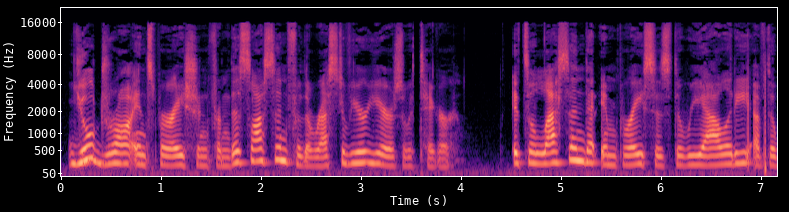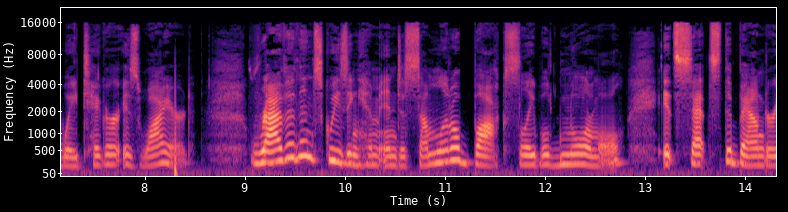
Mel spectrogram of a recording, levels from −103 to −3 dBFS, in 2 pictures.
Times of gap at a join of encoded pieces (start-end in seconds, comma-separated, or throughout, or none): none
